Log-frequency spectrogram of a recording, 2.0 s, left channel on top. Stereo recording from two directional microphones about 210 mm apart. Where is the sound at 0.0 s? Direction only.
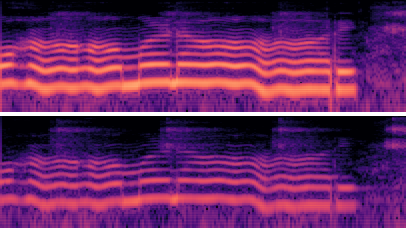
40° left (ahead or behind).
